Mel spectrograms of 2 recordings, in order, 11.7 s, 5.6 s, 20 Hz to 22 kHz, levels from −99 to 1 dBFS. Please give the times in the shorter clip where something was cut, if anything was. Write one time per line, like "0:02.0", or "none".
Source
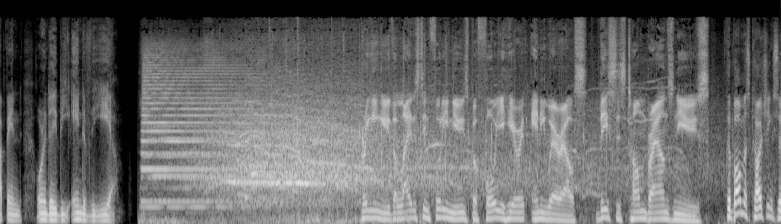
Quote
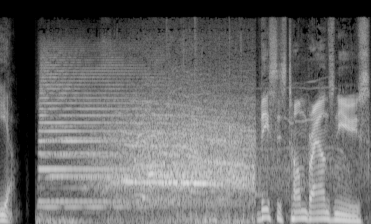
0:03.8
